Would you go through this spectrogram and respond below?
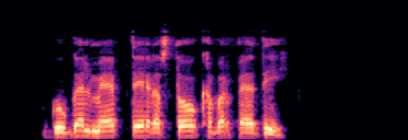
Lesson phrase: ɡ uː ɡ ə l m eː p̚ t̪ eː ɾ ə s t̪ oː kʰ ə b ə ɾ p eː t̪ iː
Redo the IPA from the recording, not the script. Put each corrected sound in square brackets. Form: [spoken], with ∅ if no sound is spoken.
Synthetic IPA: ɡ uː ɡ ə l m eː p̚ t̪ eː ɾ ə s t̪ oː kʰ ə b ə ɾ p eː t̪ iː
